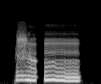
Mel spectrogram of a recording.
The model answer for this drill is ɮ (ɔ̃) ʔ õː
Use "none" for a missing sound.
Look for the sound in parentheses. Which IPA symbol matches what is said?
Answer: ɔ̃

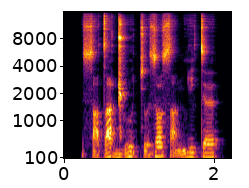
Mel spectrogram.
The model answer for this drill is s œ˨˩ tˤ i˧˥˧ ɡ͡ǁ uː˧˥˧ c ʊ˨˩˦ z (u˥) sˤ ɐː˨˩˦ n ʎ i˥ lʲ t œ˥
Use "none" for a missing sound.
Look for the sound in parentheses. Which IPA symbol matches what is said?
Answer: u˥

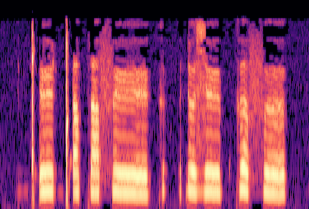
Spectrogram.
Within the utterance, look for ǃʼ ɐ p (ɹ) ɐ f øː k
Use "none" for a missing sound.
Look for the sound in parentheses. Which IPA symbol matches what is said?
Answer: ɾ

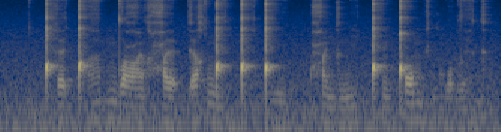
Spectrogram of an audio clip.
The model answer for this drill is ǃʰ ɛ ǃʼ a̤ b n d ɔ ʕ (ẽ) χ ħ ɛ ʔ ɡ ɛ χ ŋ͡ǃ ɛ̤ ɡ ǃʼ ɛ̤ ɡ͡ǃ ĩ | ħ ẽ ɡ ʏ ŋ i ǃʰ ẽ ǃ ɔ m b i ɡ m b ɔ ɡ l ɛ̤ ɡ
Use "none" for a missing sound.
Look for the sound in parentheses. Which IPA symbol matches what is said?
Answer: ẽ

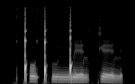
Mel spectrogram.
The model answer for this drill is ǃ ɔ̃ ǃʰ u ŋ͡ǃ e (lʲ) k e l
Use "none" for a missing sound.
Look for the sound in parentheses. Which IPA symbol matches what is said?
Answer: l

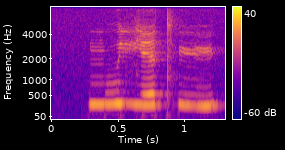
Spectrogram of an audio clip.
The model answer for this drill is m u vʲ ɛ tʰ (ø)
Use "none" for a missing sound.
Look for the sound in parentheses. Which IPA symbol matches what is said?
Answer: y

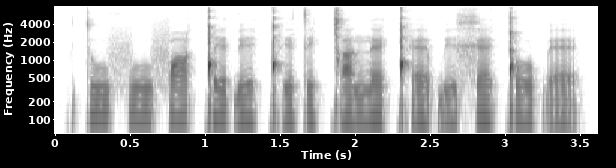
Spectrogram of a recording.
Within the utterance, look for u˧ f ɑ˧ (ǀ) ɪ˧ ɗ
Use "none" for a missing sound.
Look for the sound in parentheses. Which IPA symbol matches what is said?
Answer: ǃ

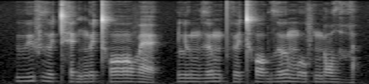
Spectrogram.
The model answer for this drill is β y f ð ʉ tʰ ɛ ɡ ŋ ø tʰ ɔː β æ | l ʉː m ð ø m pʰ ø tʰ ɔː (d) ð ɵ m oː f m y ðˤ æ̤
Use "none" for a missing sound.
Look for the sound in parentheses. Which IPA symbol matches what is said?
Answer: ɡ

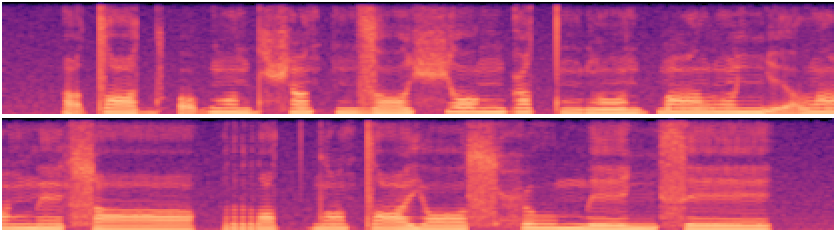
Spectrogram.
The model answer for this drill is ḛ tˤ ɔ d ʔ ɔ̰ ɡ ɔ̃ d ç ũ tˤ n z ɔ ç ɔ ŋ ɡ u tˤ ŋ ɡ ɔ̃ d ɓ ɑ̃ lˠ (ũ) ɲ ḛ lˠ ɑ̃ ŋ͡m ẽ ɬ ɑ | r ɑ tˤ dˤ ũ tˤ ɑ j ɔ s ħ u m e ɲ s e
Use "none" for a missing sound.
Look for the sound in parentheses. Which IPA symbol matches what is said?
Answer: ũ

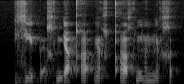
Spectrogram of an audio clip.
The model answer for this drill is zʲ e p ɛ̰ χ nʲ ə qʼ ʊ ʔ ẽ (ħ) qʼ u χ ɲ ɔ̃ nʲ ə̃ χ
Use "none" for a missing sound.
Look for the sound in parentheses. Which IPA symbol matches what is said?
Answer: χ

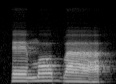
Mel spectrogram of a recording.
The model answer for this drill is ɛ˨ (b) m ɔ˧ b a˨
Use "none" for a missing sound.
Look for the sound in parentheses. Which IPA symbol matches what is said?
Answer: none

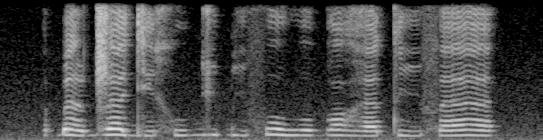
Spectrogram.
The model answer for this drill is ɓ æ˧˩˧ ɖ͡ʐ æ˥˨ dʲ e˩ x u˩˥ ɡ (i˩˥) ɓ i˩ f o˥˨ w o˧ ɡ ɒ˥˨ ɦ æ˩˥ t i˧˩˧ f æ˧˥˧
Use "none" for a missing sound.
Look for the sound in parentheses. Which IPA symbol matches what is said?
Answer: i˧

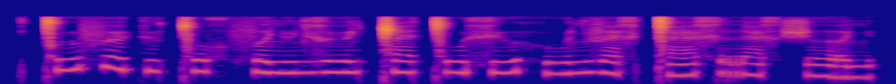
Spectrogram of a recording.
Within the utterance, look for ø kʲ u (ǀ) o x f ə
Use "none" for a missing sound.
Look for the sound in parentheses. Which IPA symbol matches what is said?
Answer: ǀ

